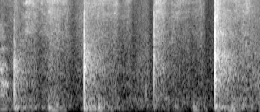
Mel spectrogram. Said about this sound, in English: Let me write Sadoleto on the board.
